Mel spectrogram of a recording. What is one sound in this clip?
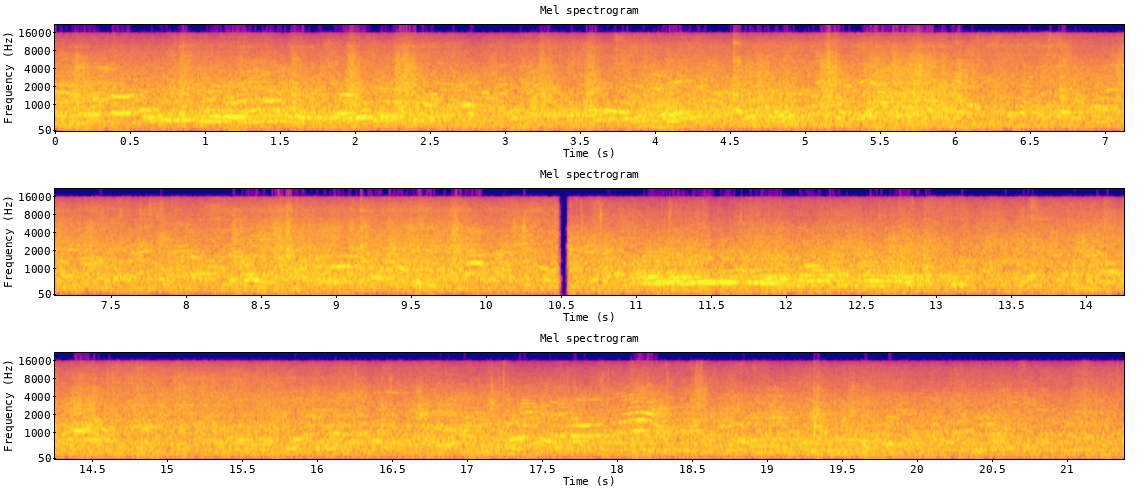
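A large outdoor crowd of children and adults chatters and calls out.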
